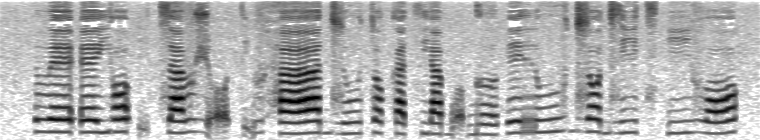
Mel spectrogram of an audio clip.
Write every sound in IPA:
βɛːʔɛːjɔ ʔḭt͡sav ʒɔ̰ tḭvhaː d͡zu tɔkat͡sjabɔ̰ ɡɤ | eruːv d͡zɔd͡ziːt͡sʔi vɔ

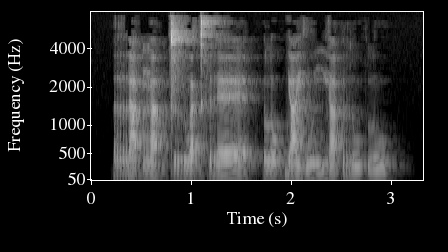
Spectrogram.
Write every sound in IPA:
ra˥˩ʔŋa˨˩p̚tru˦˥a̯ kʰrɛː˨˩ | lo˦˥k̚ja˧jwɯ˩˦ŋ ja˨˩ʔru˨˩ʔlu˨˩k̚

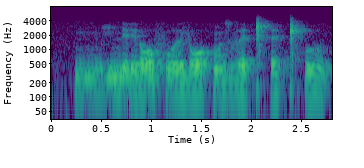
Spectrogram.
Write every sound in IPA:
mːineɾɪ ɾɔfoə̯ jɔhõzvɛǁʰɛ ǁʰʊ

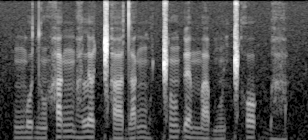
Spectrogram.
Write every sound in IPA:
ŋ͡mo˧dõ˨˦ ha˦ ŋ͡ma̤˦lɜ˦ ǁʰa˧da˦ŋ͡mɔ̤˧ ǁõ˦ɠɛ˧ ma˨bõ˨ ǁʰɔ˦ ɡ͡ba̤˨

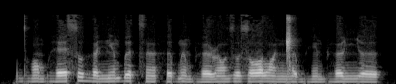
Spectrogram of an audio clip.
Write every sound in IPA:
dʱɔ̃bʱɛ sʊɦœnʲə̃ ɓət͡sə̃ həɓə̃bʱœ ɭɔ̃zʊzɔ lˠœ̃ŋ͡ǁəbʱẽbʱœ ɲə

